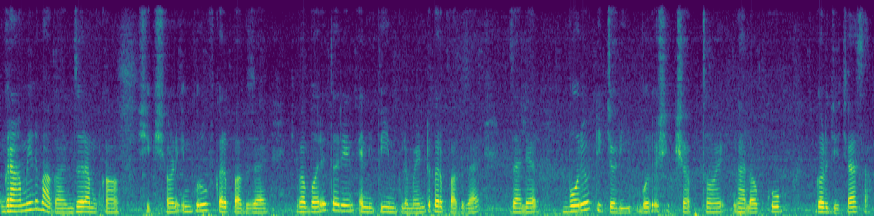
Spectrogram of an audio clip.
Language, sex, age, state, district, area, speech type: Goan Konkani, female, 30-45, Goa, Salcete, rural, spontaneous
